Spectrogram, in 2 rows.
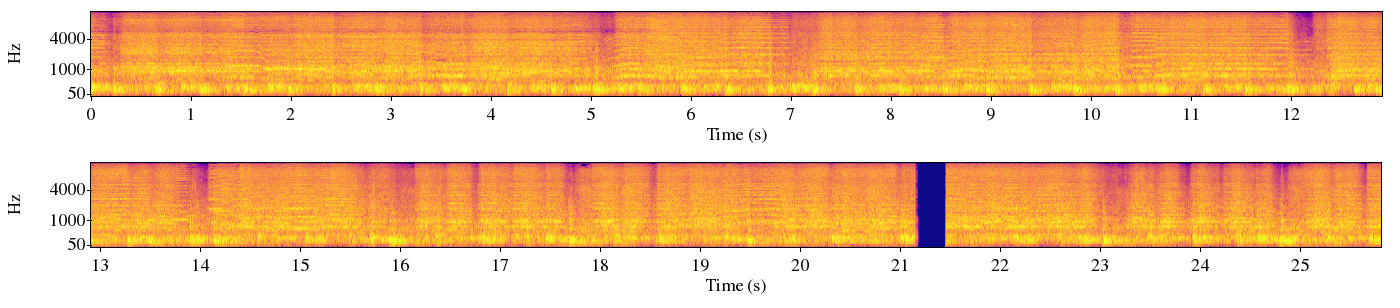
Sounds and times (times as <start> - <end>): Music: 0.0 - 25.8.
